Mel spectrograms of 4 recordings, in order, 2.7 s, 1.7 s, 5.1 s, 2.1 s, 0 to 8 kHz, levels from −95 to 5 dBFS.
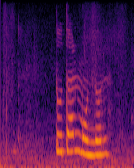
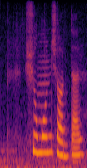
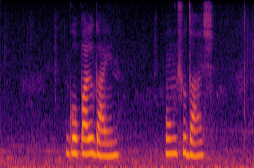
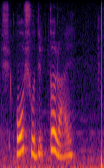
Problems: none marked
